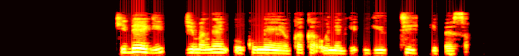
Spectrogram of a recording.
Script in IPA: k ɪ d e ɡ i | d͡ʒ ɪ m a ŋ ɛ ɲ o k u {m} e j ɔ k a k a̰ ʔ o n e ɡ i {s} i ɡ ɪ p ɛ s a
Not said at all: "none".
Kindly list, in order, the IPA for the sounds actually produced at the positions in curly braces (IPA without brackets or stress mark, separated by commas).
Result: ŋ, t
